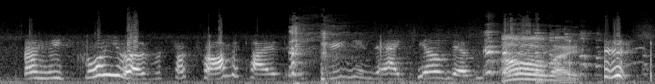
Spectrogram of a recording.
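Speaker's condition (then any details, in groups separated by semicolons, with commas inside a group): Cerebral palsy; involuntary movements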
